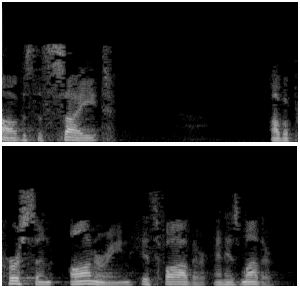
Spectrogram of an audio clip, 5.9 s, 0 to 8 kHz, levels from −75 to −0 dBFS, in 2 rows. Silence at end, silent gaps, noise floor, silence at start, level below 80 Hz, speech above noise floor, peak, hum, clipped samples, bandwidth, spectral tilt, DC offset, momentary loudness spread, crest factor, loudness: 0.25 s; none; -74 dBFS; 0 s; -66 dBFS; 47 dB; -10 dBFS; none; under 0.1%; 5.8 kHz; -11 dB/octave; under 0.1%; 10 LU; 20 dB; -28 LUFS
